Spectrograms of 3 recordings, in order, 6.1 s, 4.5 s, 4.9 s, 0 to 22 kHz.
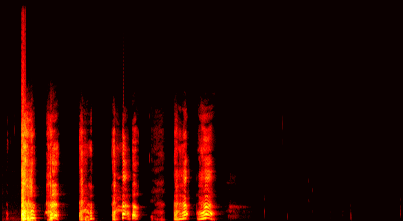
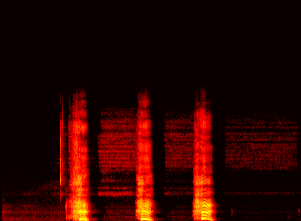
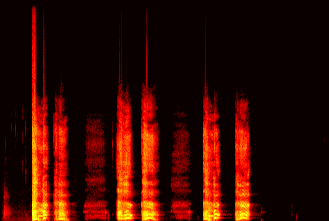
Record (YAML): three_cough_length: 6.1 s
three_cough_amplitude: 32768
three_cough_signal_mean_std_ratio: 0.28
exhalation_length: 4.5 s
exhalation_amplitude: 29550
exhalation_signal_mean_std_ratio: 0.3
cough_length: 4.9 s
cough_amplitude: 32768
cough_signal_mean_std_ratio: 0.38
survey_phase: alpha (2021-03-01 to 2021-08-12)
age: 18-44
gender: Male
wearing_mask: 'No'
symptom_abdominal_pain: true
symptom_diarrhoea: true
symptom_headache: true
symptom_onset: 4 days
smoker_status: Never smoked
respiratory_condition_asthma: false
respiratory_condition_other: false
recruitment_source: REACT
submission_delay: 1 day
covid_test_result: Negative
covid_test_method: RT-qPCR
